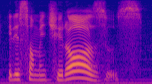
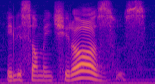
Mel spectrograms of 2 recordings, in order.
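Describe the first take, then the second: No difference in how they are said.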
